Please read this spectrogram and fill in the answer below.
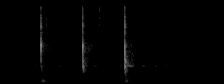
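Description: Three keystrokes on a computer keyboard, about 0.4 s apart, as a short word is typed into code.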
